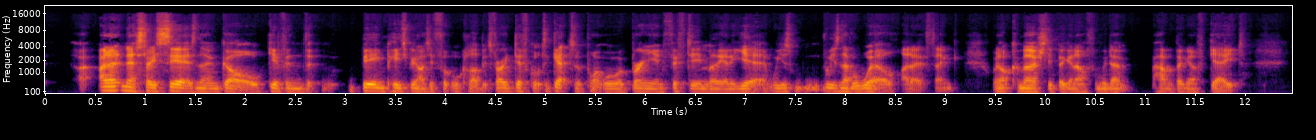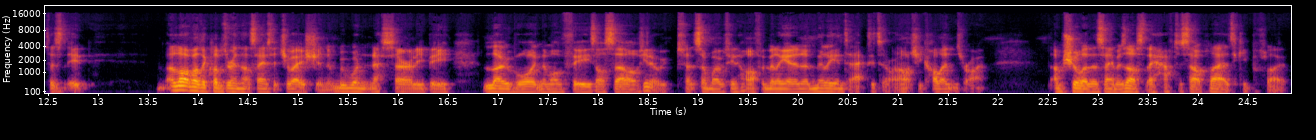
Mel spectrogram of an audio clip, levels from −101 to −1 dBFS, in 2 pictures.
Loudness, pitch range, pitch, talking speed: -27 LUFS, 95-115 Hz, 105 Hz, 265 wpm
